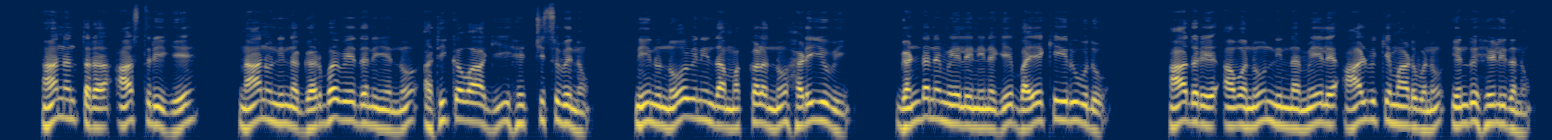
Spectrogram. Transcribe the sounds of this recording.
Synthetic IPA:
aːnɐnt̪ɐɾɐʔaːst̪ɾiɡe̞ | naːnuninːɐɡɐɾbʱɐʋɛːd̪ɐnɛjɐnːuɐd̪ʱikɐʋaːɡiɦe̞t͡ʃːisuʋe̞nu | niːnunoːʋinind̪ɐmɐkːɐɭɐnːuhɐɽɛjuʋi | ɡɐɳɖɐnɐme̞ːle̞ninɐɡe̞bɐjɐkːe̞iɾuʋud̪u | aːd̪ɐɾe̞ʔɐʋɐnuninːɐme̞ːle̞ʔaːɭʋikːe̞maːɽuʋɐnue̞nd̪uɦe̞ːɭid̪ɐnu

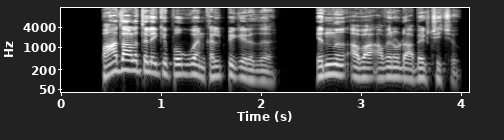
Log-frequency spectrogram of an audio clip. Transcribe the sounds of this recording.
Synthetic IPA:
paːðaːɭɐt̪̬ːile̞ːkʲːɨpo̞ːɣuʋaːnkɐlpikʲːɐɾɐðɨ | e̞nːɨʔɐʋɐʔɐʋɐno̞ːɽɨɐbe̞ːkʂit͡ɕːu

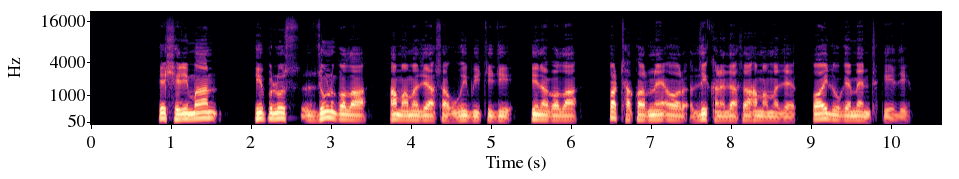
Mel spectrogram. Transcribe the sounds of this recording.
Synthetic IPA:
ɦeːʃəɾimaːn | tʰiplʊsd͡zʊɽ̃ɡɔlːa | haːmãmãːnd͡zɛaːsaɦʊibʱitid̪it̪ɪnãɡɔlːa | pɐʈʰakɔɾñɛɔɾlɪkʰɽ̃ɛ̃d̪ɛaːsaɦaːmãmãːd͡zɛkɔːiloːɡɛmɛ̃ːnət̪ʰkeːd̪ḭ

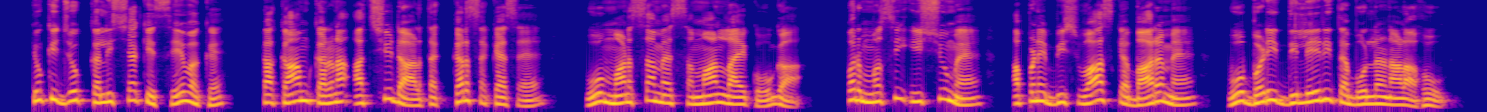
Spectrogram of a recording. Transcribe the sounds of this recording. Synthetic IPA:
kjũːk̬id͡ʒoːkɐliːsjakeseːʋək | kakaːmkɐɾɽ̃aʔɐtːʃʰiɖaːɭt̪ɛkɐɾsɐkɛsɛ | ʋomaːɽ̃sãm̤ɛ̃sɐmaːnlaːjəkɦoːɡa̰ | pɐɾmɐsiːjiːsum̤ɛ̃ | ɐpɽ̃ebɪswaːskebaːɾɛm̤ɛ̃ | ʋobɐɽid̪ɪleːɾit̪ɛboːləɽ̃aːɭaɦoː

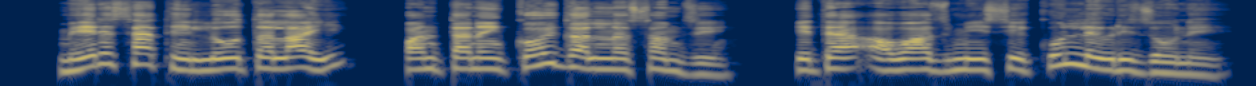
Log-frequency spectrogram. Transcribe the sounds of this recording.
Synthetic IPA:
meːɾesaːt̪ʰẽloːt̪ɐlaːi | pɐnt̪ɛnãːĩkoːiɡɐlnɐsɐmd͡zi | kit̪̬ɛʔaːʋaːd͡zmĩːsekʊnleːuɾid͡zoːneː

